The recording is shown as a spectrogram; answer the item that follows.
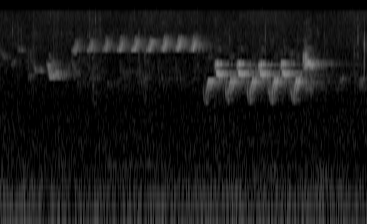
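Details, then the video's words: Common nightingale singing a varied phrase: a slurred note, a thin high trill, then a rapid series of sharp rising chirps, over soft background noise. "Nightingales Reign"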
